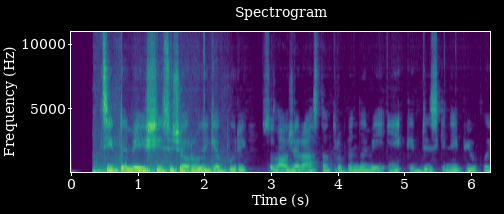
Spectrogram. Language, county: Lithuanian, Kaunas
